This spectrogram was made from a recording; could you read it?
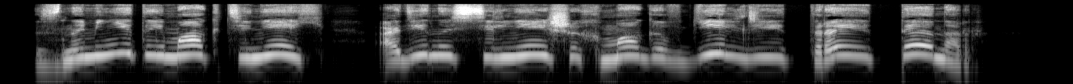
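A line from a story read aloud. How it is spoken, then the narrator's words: Announcement. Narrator (Russian): огласила Рута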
